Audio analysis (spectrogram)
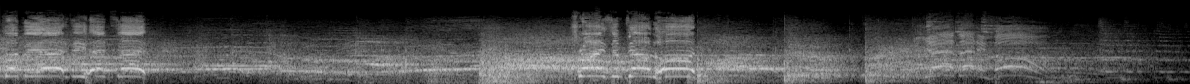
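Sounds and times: crowd yelling: 0:00.0 - 0:11.6.

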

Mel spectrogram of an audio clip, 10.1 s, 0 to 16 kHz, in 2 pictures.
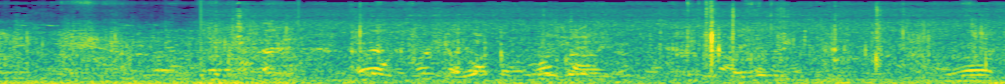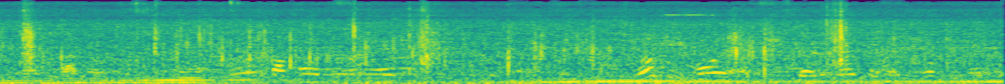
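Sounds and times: car engine humming: 0:00.0 - 0:10.0
people talking: 0:00.0 - 0:10.0.

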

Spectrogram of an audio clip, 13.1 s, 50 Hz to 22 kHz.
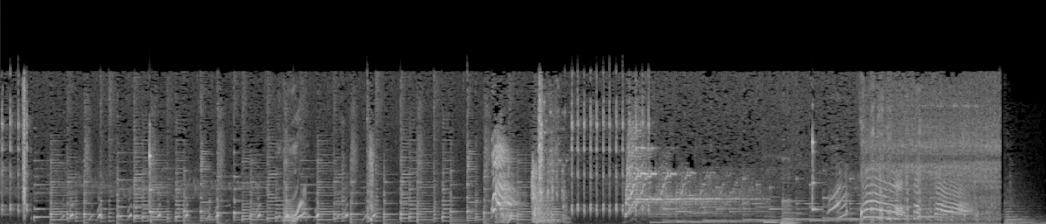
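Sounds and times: plucked cartoon music: 0:00.4 - 0:07.1, 0:07.8 - 0:13.0.

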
